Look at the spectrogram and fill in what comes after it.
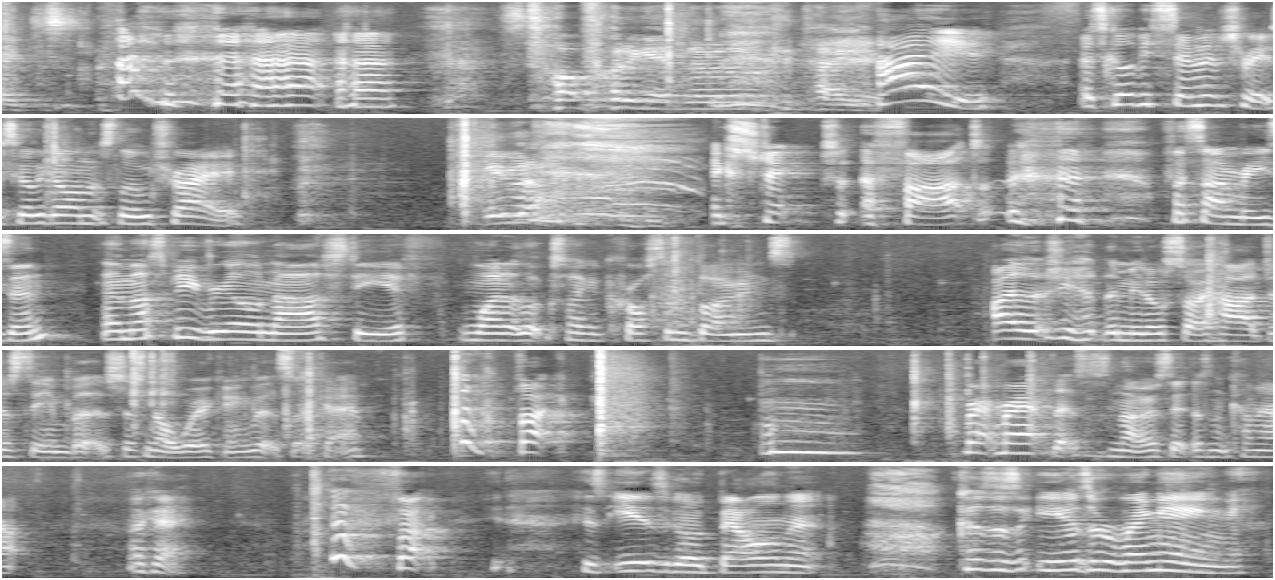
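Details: Teenager with Tourette syndrome speaking while playing a game; vocal tics may occur during speech.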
